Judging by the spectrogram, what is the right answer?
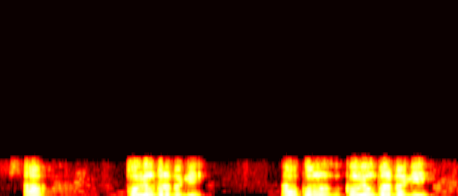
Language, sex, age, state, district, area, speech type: Manipuri, male, 60+, Manipur, Imphal East, rural, conversation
